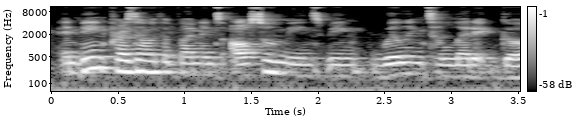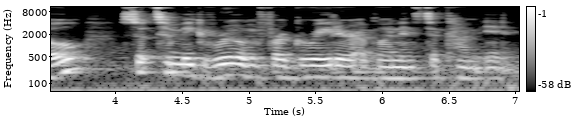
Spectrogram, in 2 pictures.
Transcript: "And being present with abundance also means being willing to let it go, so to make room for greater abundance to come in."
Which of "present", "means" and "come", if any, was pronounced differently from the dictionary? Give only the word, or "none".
none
